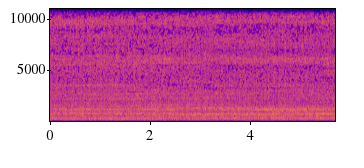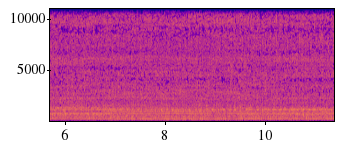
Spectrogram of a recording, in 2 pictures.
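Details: Honda Accord V6 first start after rear main seal and oil seal replacement, engine refitted: steady even idle, smooth hum, no knocks, ticks or misses; sounds healthy, some oil still leaking.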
